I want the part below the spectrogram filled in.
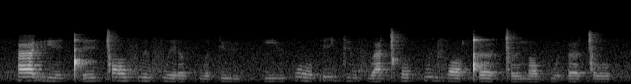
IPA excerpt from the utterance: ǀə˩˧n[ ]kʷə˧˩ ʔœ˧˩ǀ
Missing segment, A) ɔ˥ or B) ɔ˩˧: B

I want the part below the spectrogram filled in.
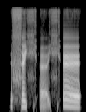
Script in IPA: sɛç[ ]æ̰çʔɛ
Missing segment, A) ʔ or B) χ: A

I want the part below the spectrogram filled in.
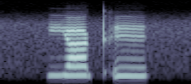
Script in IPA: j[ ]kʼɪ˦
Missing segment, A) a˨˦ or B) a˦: B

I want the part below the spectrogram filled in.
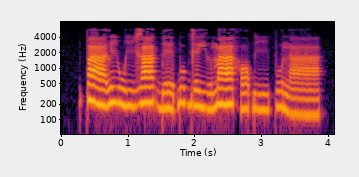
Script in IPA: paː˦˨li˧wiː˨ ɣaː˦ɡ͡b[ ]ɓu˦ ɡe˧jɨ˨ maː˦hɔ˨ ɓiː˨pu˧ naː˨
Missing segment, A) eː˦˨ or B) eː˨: B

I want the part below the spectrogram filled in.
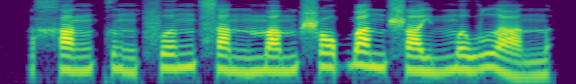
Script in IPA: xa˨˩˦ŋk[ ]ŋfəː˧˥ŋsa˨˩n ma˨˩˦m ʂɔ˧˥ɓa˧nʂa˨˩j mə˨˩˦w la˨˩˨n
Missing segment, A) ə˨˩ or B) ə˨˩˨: B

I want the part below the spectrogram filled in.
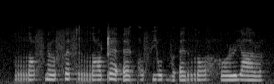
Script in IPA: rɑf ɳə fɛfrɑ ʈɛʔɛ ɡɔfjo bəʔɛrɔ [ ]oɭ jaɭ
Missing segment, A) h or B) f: A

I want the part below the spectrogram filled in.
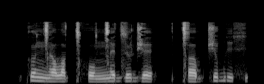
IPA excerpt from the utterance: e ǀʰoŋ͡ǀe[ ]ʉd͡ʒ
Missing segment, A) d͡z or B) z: A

